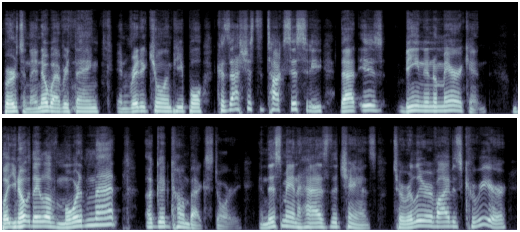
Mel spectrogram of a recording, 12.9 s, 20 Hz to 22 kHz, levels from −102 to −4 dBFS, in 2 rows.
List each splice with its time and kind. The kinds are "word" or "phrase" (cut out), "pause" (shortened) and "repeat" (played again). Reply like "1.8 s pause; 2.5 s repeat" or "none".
none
